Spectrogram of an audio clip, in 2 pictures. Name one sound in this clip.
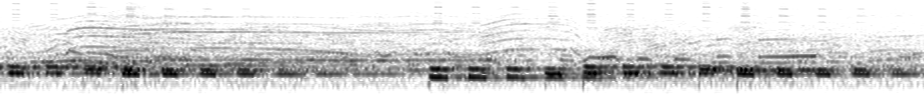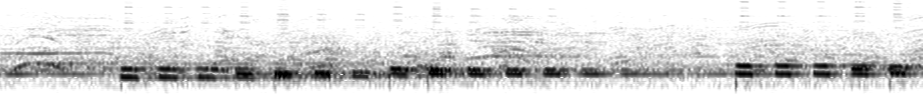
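Loud electronic dance music plays with a pulsing beat and a bright synth melody.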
